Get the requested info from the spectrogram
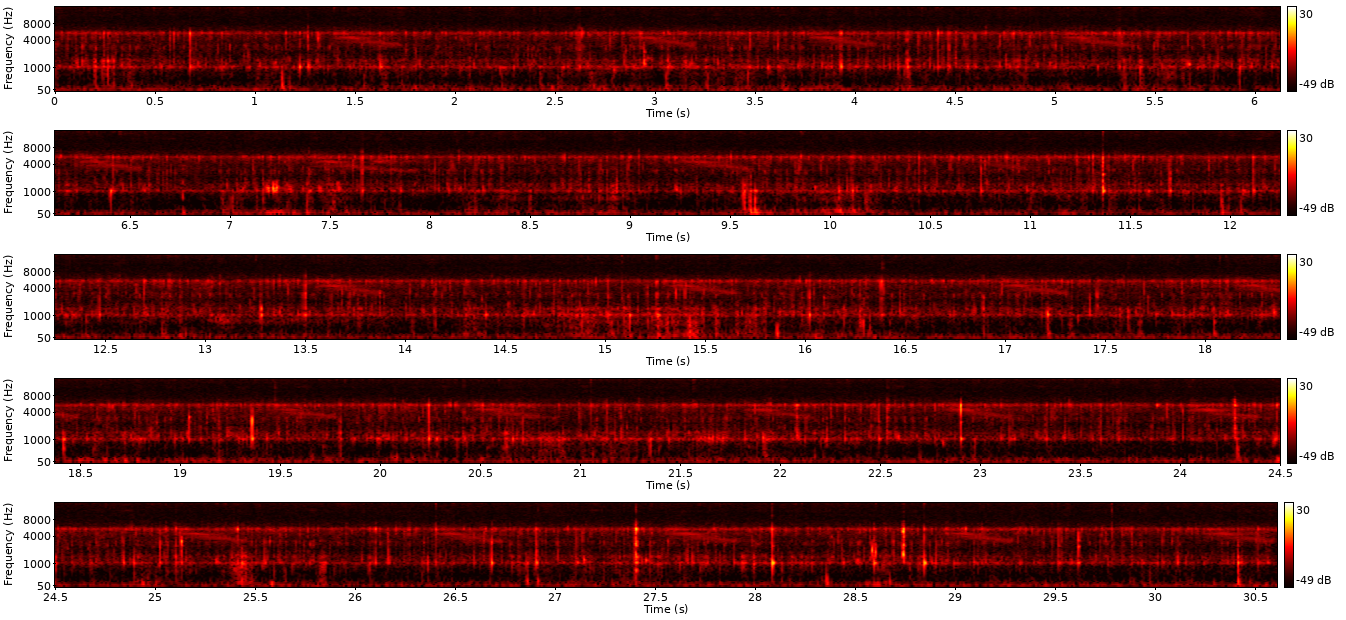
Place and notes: Vyžuonos, Lithuania, lake Lydekis underwater
Hydrophone. Some distant species.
